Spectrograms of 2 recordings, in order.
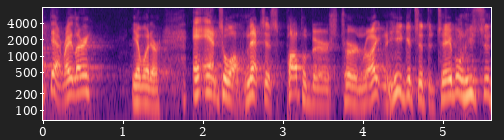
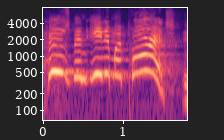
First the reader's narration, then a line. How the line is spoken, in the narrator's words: he squeaks out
